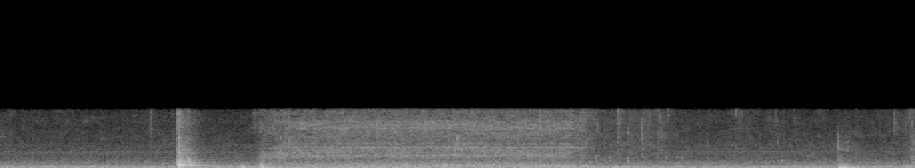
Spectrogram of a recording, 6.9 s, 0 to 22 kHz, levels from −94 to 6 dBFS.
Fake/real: real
